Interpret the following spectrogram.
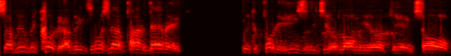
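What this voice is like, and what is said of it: Hoarse, strained voice. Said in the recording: “You can tell how hoarse I am because I was in the studio yesterday”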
